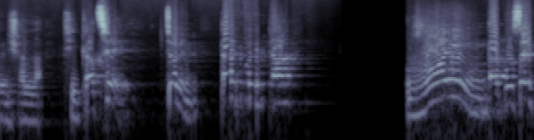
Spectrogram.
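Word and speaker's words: غين: গয়িনটা কিন্তু বেসিক্যালি কণ্ঠনালী থেকে উচ্চারণ করতে হয়। তো কণ্ঠনালী থেকে উচ্চারণ করলে কোন জায়গা থেকে করতে হবে? কণ্ঠনালীর কয়টা ভাগ? 3টা ভাগ, প্রথম ভাগ, মধ্যভাগ, শেষ ভাগ। তাহলে গয়িনটা হচ্ছে খয়ের আপন ভাই, গয়িনটা হচ্ছে খয়ের আপন ভাই।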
